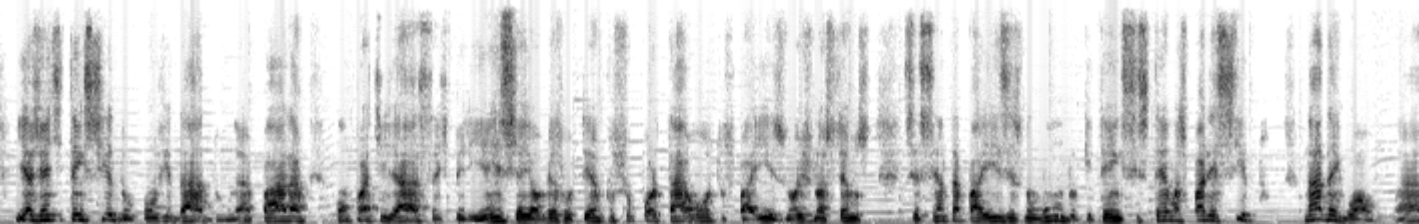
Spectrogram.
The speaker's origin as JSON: {"language": "Portuguese", "town": "Londrina", "region": "Paraná", "country": "Brazil", "tie": "born or raised there", "also_born_or_lived": "Bandeirantes, Paraná", "moved": "yes", "said": "eu sou do interior do Paraná, do norte do Paraná, o chamado pé vermelho, né, terra roxa. É, E, e, vivi no Paraná por muitos anos, né, na cidade de Bandeirantes, onde eu fui nascido. É, me criei em Londrina"}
